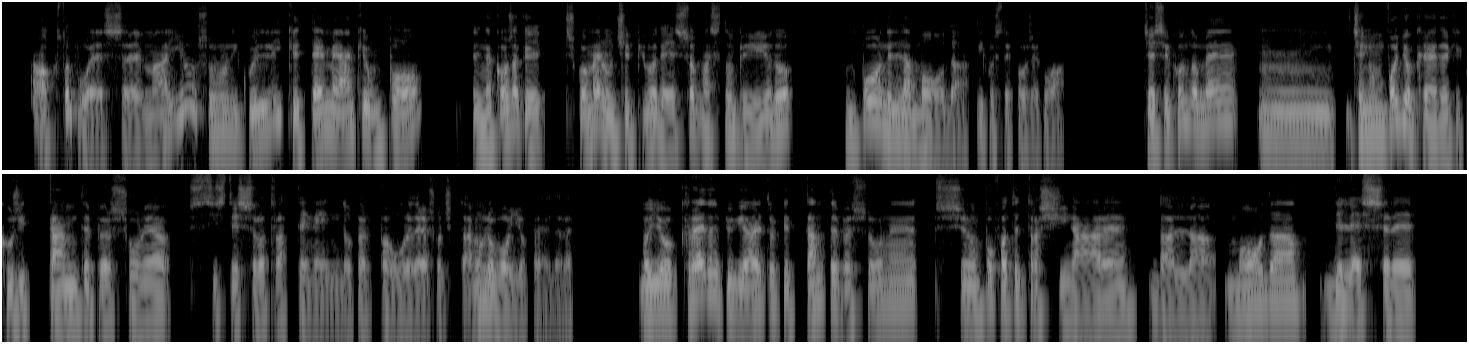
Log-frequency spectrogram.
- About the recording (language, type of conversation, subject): Italian, podcast, Qual è, secondo te, l’importanza della diversità nelle storie?
- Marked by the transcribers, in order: "secondo" said as "sco"; "Cioè" said as "ceh"; "cioè" said as "ceh"; other background noise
